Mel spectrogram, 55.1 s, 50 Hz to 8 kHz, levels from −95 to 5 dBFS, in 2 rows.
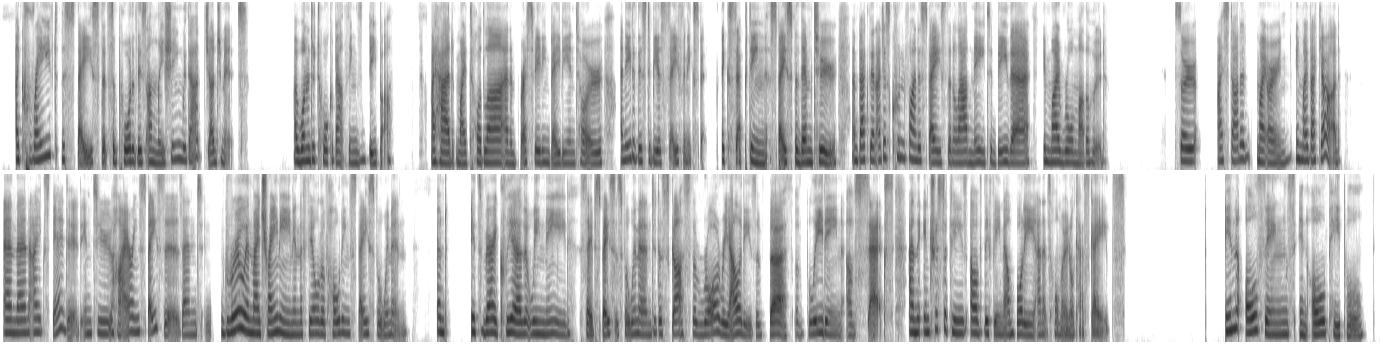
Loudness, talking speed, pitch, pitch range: -25 LUFS, 140 wpm, 215 Hz, 200-235 Hz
